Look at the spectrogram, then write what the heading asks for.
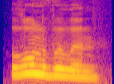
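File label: "лунвылын", Komi, female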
